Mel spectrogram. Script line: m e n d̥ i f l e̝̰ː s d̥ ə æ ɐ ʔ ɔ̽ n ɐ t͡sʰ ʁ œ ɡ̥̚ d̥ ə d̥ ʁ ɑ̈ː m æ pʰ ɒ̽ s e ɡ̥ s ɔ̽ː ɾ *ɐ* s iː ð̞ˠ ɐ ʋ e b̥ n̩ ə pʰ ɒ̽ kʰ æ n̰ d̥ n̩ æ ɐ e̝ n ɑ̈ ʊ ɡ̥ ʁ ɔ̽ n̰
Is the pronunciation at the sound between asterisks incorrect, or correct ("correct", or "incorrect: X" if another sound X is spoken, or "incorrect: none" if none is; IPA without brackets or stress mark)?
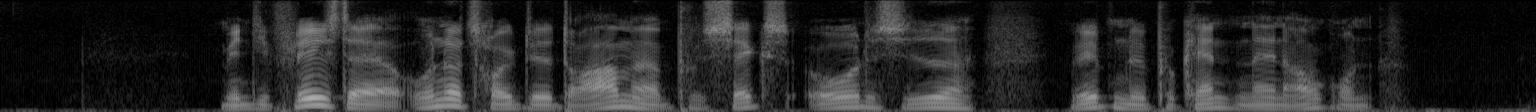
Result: incorrect: ə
